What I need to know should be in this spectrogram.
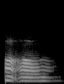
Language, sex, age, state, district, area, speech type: Assamese, female, 30-45, Assam, Morigaon, rural, conversation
